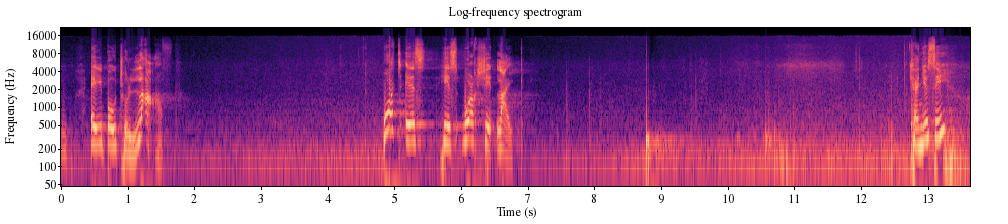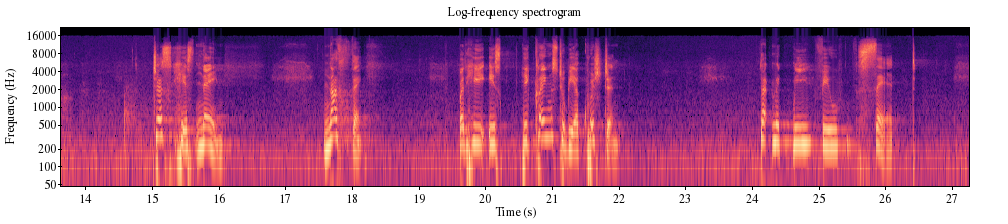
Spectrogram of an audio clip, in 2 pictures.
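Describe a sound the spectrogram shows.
A woman speaks through a microphone in short bursts in a large echoing hall.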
